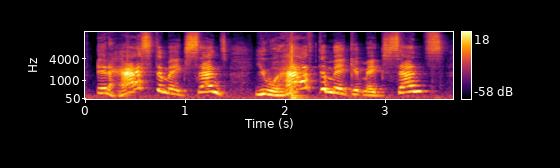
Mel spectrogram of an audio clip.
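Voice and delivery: high, loud insistent demand; exasperated outburst; rebelling brain. Acted. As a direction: plead and insist at the top of your pitch. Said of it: "My brain fucking rebels".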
